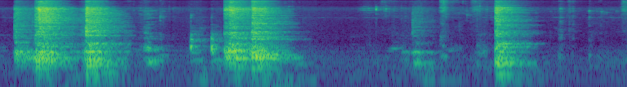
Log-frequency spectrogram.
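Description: A person eating food with her fingers from a glass bowl: loud chewing and mouth noises close to the microphone. There are about three short bursts in the first two seconds and one more near the end.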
